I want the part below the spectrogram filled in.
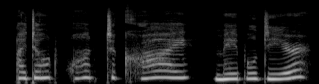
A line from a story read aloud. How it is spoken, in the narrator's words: she said, as the latter gently wiped the tears from her cheeks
